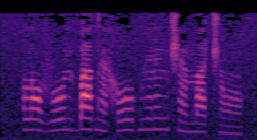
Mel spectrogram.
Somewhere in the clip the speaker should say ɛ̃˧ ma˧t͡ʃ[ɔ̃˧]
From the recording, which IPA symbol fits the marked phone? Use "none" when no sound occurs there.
ɔ̃˨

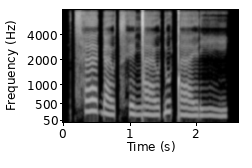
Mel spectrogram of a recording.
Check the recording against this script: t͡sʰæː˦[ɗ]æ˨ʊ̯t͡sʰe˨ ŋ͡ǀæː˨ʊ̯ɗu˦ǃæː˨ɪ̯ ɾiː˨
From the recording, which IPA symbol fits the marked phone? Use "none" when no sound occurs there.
ɠ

